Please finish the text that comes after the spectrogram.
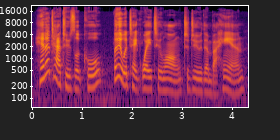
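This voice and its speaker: A woman reading a children's picture book aloud as narrator, with playful dramatic emphasis and drawn-out words. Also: lowish voice, lively intonation, a bit bright. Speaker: storybook read-aloud narrator.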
